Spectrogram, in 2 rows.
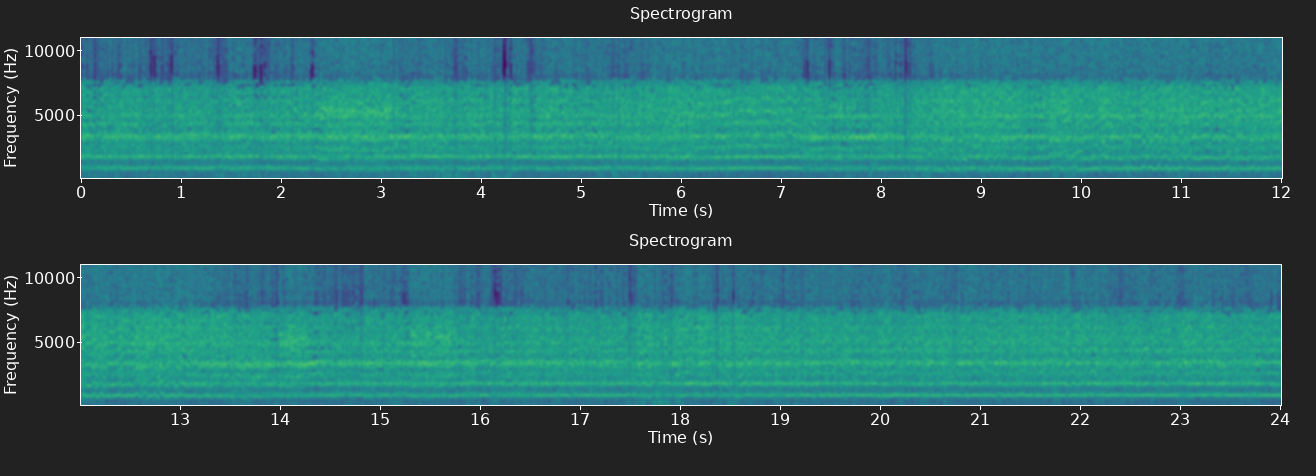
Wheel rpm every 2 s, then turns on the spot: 230, 220, 230, 220, 200, 190, 200, 220, 230, 240, 230, 240.
none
